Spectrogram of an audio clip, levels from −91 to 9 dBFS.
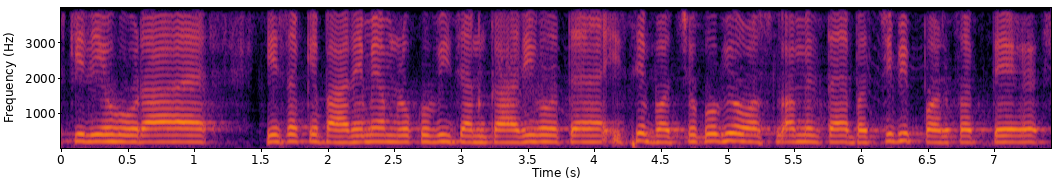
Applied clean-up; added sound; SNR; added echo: neural separator model SepFormer DNS4.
